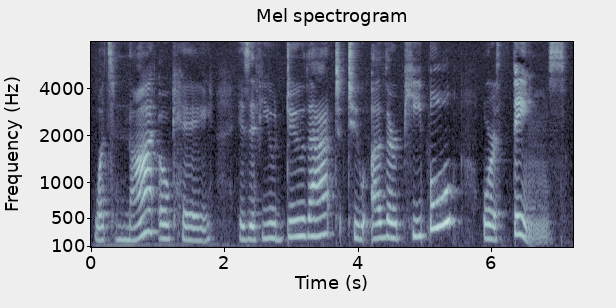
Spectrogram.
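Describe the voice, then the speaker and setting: A woman with a medium-pitched voice reads a picture book aloud to young children at a slow pace. She talks like a teacher, stopping to ask simple questions and patiently explaining, with pauses left for answers. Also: expressive.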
